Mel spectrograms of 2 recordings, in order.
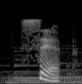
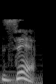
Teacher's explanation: s in sip voiceless versus Z in zip voiced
